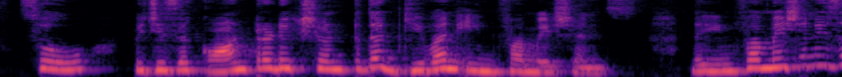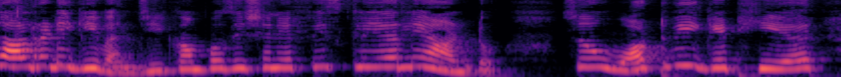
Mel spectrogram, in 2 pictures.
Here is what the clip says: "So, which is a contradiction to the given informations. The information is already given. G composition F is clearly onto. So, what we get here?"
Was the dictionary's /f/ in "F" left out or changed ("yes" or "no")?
no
